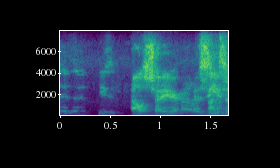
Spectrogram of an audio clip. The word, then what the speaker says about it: Al-Shaair: He's Al-Shaair. Azeez Al-Shaair.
